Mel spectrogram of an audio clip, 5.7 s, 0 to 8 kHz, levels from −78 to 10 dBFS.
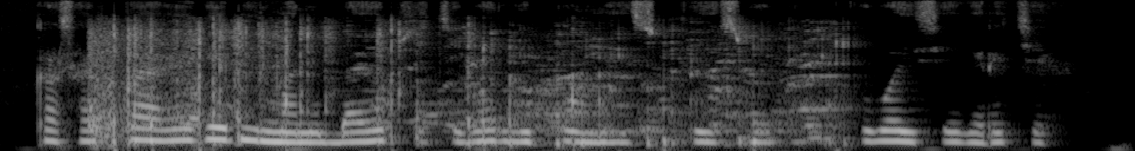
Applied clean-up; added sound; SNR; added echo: classical method log-MMSE.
